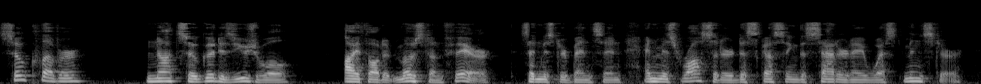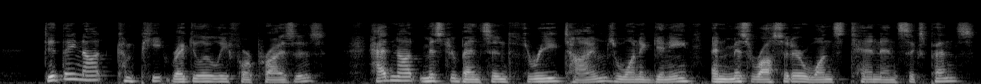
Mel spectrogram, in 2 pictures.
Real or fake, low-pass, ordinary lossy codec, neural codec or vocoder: real; 7.2 kHz; MP3, 32 kbps; none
